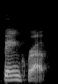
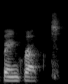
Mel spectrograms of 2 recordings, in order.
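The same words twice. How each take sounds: First: The final t sound is left off. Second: The final t sound is clearly pronounced. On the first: "deleting like a D or a T, like a duh or a tuh at the end of a word" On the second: "instead of"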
